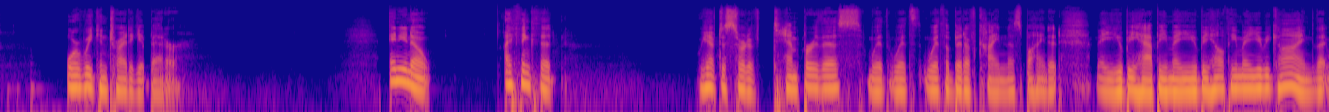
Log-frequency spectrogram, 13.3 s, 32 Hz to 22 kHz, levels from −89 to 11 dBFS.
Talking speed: 190 wpm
